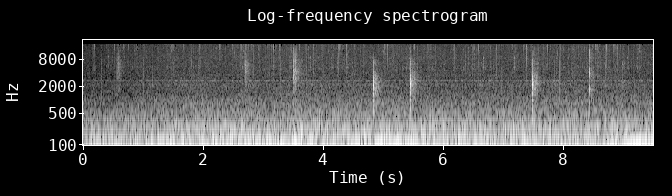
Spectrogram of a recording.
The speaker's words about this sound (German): Stell dir vor, du stehst in einem alten Raum. Die Wände sind aus Stein, das Licht dämpft und in der Mitte brennt ein warmes Feuer.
